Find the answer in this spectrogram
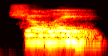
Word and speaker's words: Charolais: He started a landscaping company in '82, and he owned a purebred Charolais herd. I had to get somebody to pronounce that for me because it's not spelled that way.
